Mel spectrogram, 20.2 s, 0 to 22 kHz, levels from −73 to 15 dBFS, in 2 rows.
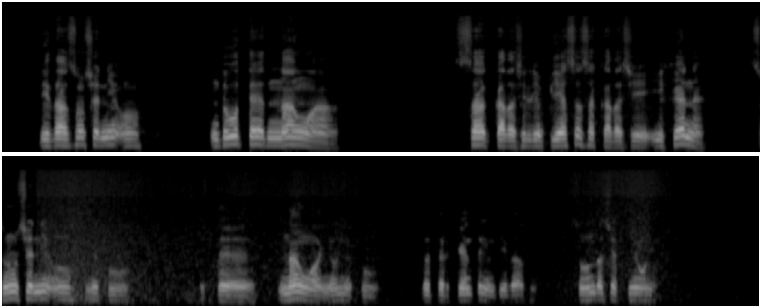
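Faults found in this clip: Noise suppressor catching up, 10.55–12.34 s: room noise jumps about 11 dB near 10.5 s, passes under-suppressed, then sinks about 10 dB over 1.79 s as the noise estimate adapts.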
